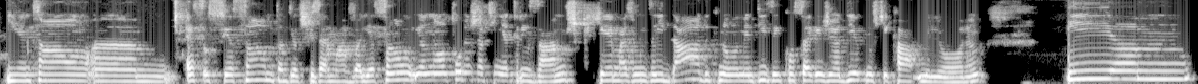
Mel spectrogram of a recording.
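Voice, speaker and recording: A woman in her fifties, from Germany, speaking as a guest in an interview and telling her story haltingly with many filler sounds. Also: medium pitch, fairly even intonation, a little mellow, rough recording.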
